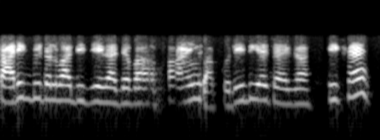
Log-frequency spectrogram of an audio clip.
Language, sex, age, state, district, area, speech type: Hindi, female, 30-45, Uttar Pradesh, Ghazipur, rural, conversation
